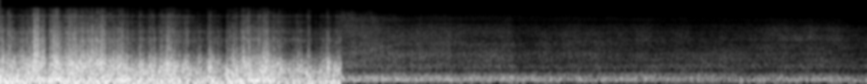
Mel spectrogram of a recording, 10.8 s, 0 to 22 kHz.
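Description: Jet blast from a Boeing 737-800's CFM56 turbofans at high thrust, aimed straight at the microphone: a loud, buffeting rush of engine noise and wind. About four seconds in it cuts off abruptly to a much quieter steady rush of jet noise and wind that slowly fades.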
